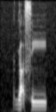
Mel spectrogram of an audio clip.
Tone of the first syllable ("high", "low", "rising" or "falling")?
falling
